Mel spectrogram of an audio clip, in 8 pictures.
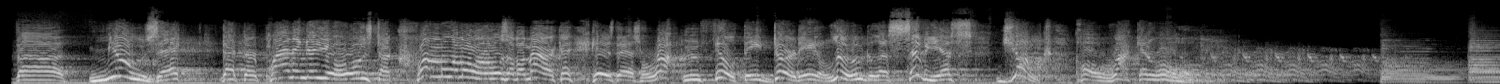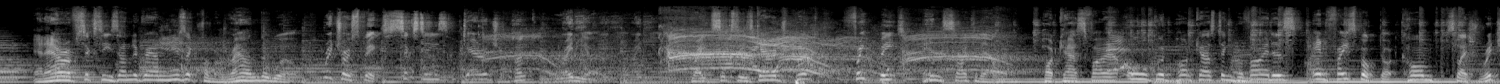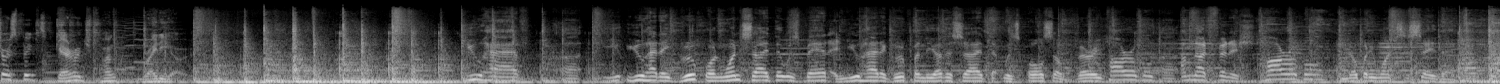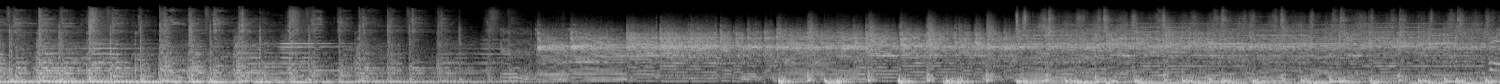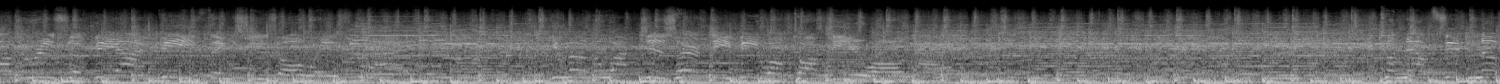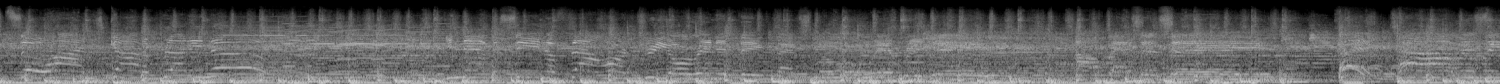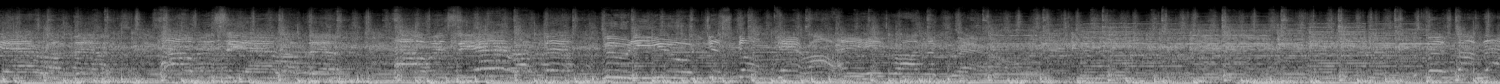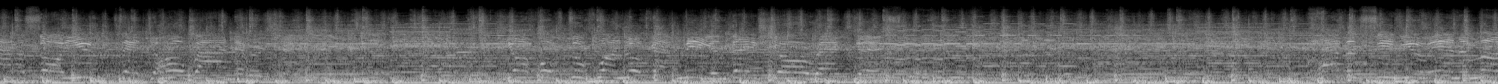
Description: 60s garage punk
